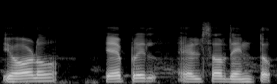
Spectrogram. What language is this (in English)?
Kannada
